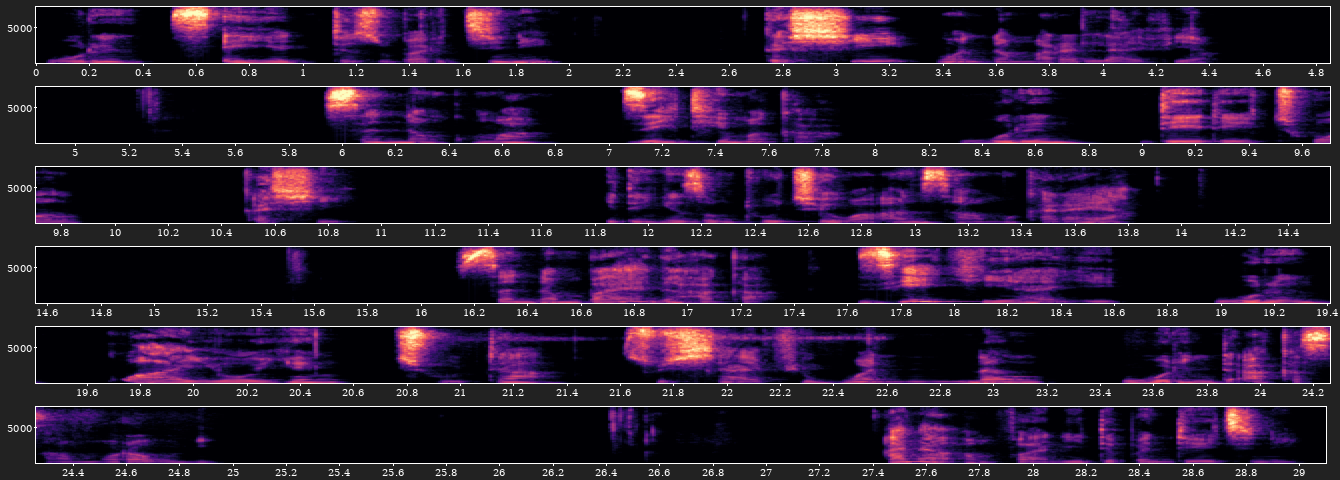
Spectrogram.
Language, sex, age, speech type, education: Hausa, male, 15-29, spontaneous, secondary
